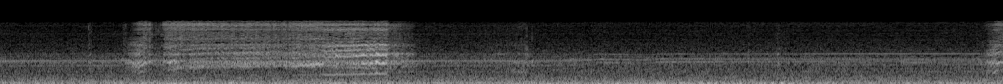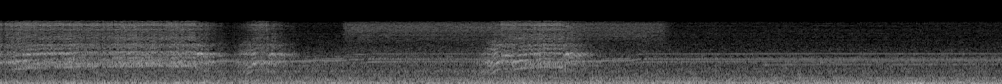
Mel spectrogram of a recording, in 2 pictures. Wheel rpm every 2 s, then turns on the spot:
20, 110, 20, 0, 0, 90, 30, 30, 10, 0.
4-6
